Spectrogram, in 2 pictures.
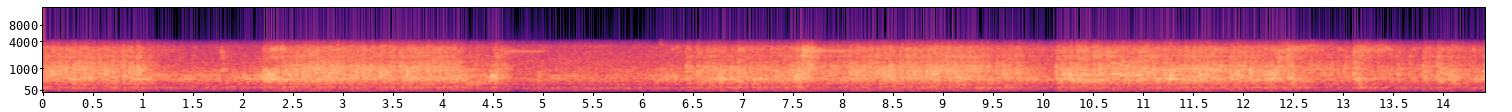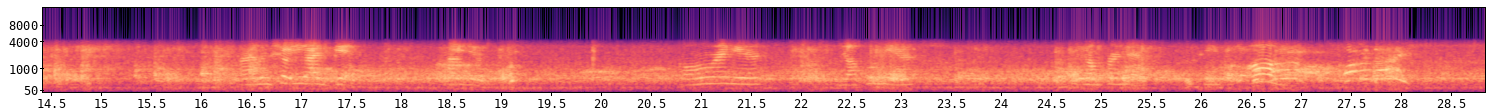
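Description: Noisy game sound effects play through a television speaker.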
